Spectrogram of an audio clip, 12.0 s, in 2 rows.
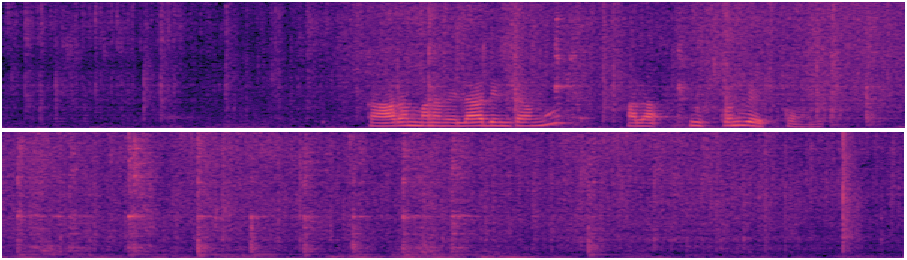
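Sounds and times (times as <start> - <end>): onions sizzling in hot oil: 0.0 - 12.0
spatula scraping and tapping pan: 2.8 - 10.8.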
